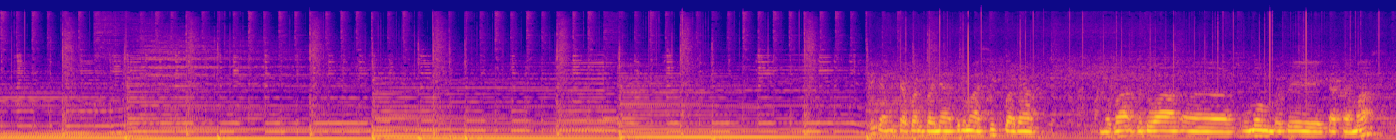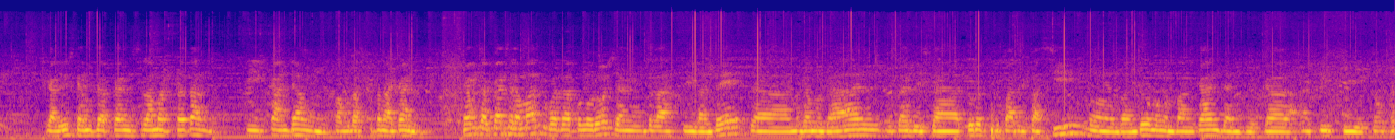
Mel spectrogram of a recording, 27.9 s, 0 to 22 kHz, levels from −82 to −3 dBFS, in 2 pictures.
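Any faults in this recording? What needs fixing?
Word clock ticks run from 0.12 s to the end, roughly every 30 ms, as the receiver's free-running clock slips one sample against the sender's. Lock the receiving device to the source's word clock.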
